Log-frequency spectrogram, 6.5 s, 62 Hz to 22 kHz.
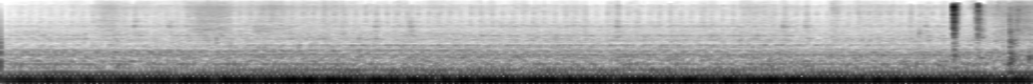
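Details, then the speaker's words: Autozam AZ-1 (Suzuki Cara) at about 60°F, oil pressure light slow to clear: quiet at high idle, but put in reverse the idle drops and a tinny metallic rattle appears; owner suspects a heat shield, unconfirmed: metallic rattle at idle. "I'm gonna put it in gear here, and it'll drop the idle because I'm gonna reverse and listen for like a metal kind of sounds like a rattling heat shield."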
